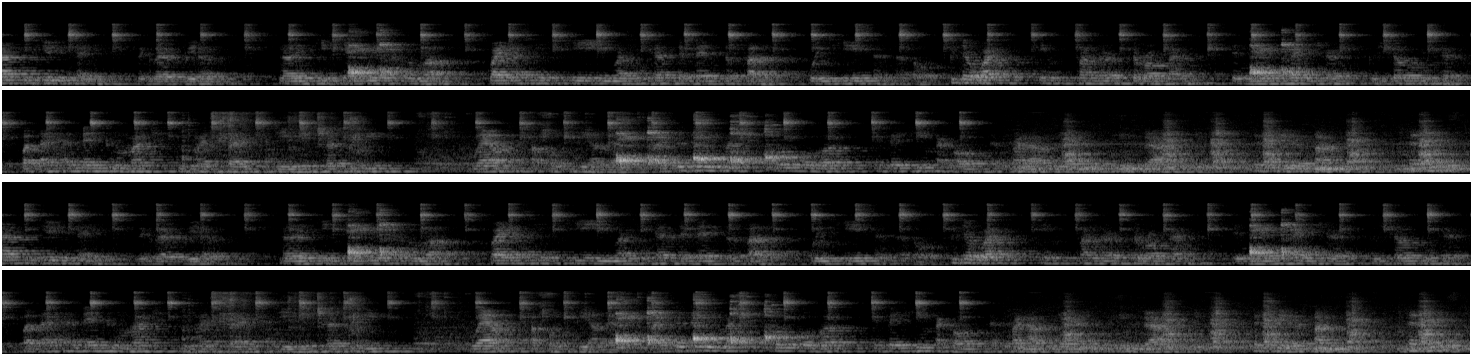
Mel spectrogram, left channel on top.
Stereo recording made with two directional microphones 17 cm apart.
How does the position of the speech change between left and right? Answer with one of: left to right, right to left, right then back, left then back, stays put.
left to right.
